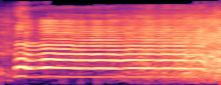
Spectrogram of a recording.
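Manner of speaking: high panicked shriek; scared shriek. Retold or imitated. Sister running through the dark, high scared shriek. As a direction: shriek like something grabbed you.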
